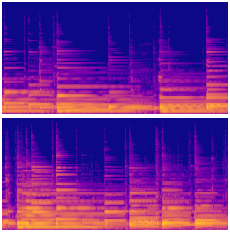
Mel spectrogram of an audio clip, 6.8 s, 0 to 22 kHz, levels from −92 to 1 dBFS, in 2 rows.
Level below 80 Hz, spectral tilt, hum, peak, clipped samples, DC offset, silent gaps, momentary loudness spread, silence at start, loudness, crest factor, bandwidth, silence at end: -58 dBFS; -9.5 dB/octave; none; -4 dBFS; under 0.1%; under 0.1%; none; 8 LU; 0 s; -21 LUFS; 16 dB; 6 kHz; 0 s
